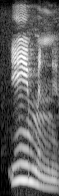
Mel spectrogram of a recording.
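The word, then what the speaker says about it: 입니다: o nosso pezinho aqui mas como vem esse n depois ele acaba ficando com o som de m então é por isso que a gente pronuncia como M então fica imune tá imune dar que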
